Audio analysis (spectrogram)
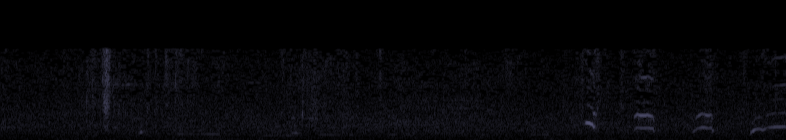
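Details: Ryota, a black-and-tan male Shiba Inu puppy offered for sale, gives four short, high whimpers, each bending up then down, packed into the final second after a stretch of quiet indoor hiss.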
